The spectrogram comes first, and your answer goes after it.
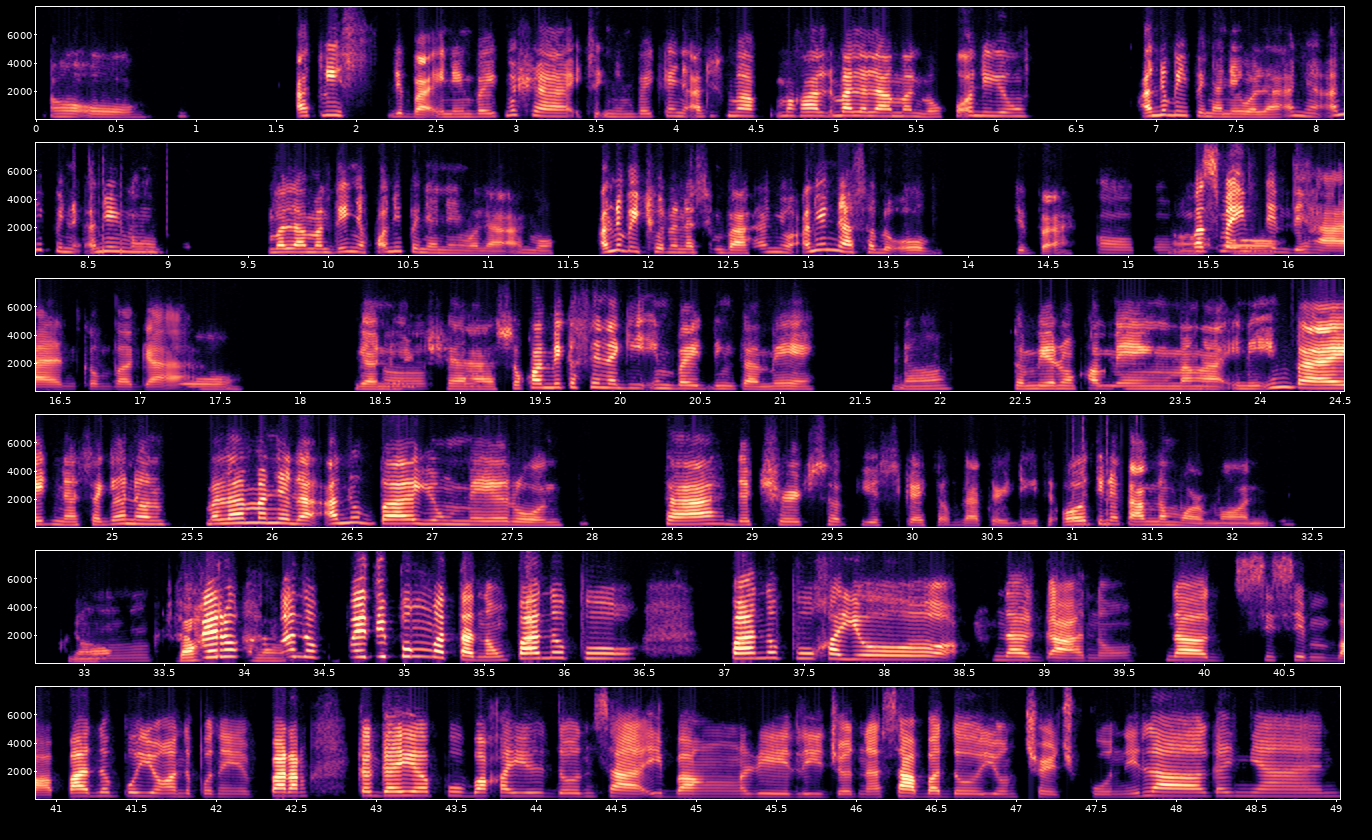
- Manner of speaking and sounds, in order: other noise; gasp
- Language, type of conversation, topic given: Filipino, unstructured, Ano ang natutuhan mo mula sa mga paniniwala ng iba’t ibang relihiyon?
